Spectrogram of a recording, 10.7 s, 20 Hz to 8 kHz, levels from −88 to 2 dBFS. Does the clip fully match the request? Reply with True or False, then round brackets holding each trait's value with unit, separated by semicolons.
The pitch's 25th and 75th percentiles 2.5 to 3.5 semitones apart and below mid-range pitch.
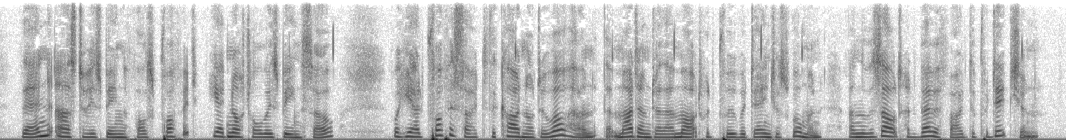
False (3.2 semitones; 205 Hz)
